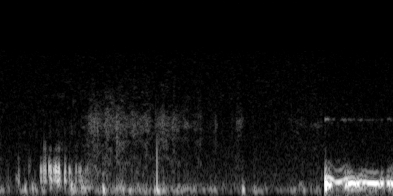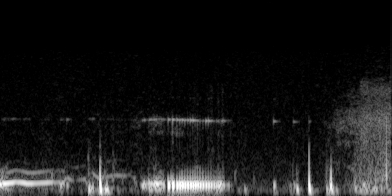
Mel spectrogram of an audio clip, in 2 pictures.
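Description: Low gurgling rumbles and a drawn-out growl from the belly, ordinary hunger-related stomach rumbling.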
